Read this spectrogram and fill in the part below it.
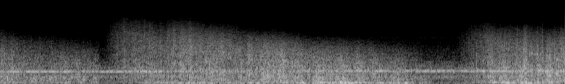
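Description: Thunder cracks and rumbles loudly.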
